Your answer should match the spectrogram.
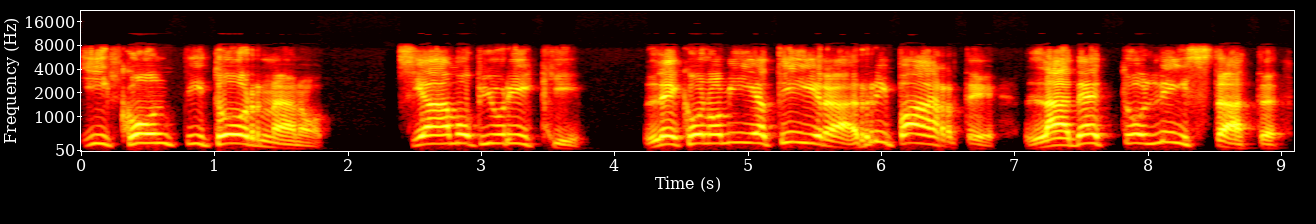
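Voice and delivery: high, slow, hammed-up cheerful announcer; mock headline voice. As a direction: read the good news like a parody. Mock reading of upbeat headlines.

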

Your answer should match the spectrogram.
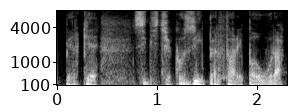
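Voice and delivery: soft unvoiced whisper. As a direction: whisper it like a secret. Confides aside, scare-mongering jab.

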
